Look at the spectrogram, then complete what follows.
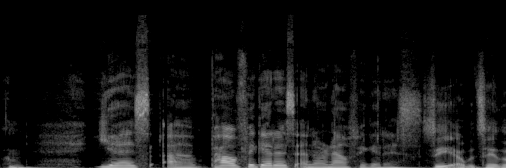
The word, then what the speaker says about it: Pau Figueres: me their names because they seem like I mispronounced them. Yes, Pau Figueres and Arnau Figueres.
